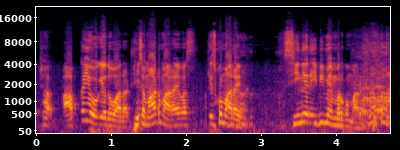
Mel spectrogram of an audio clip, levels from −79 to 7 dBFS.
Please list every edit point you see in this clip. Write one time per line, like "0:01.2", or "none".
0:01.4
0:02.3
